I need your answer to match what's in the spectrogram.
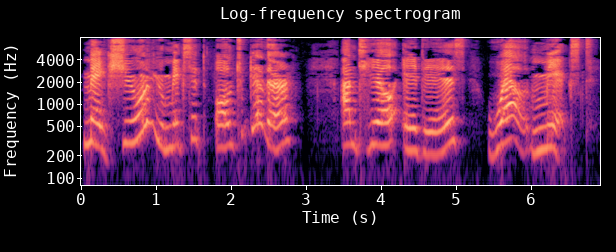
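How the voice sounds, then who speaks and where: A woman's voice: high voice, drawn-out words, sharp tone. A woman with a Greek accent leading a hands-on recipe demonstration as a cooking host, encouraging and emphatic, often repeating her phrases.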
